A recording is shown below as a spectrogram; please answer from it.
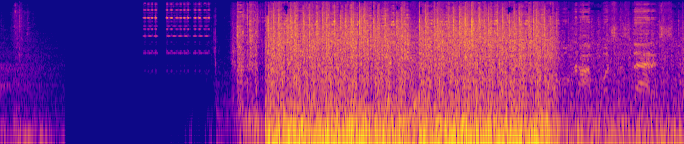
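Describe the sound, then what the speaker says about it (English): A burst of rapid gunfire in the video game RoboCop: Rogue City erupts and continues loudly for several seconds, dense and continuous, after a short quiet gap and some beeping tones. "Gunshots? What's going on?"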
